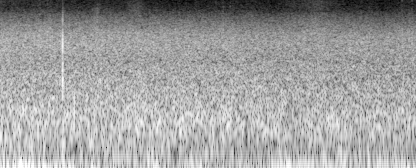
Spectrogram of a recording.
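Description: Steady outdoor background hiss with a low rumble underneath and one faint click about half a second in.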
